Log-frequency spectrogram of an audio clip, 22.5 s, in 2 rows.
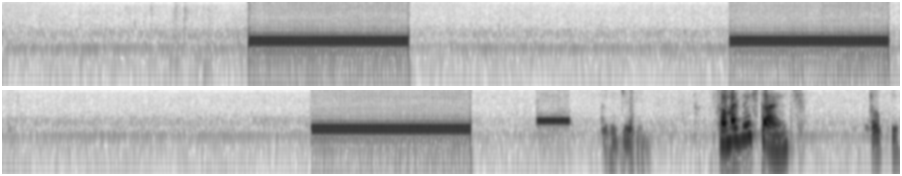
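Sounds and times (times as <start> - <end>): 
telephone line tone while a call is transferred: 3.1 - 5.1, 9.1 - 11.1, 15.1 - 17.1, 17.9 - 18.3
short telephone beeps: 17.9 - 18.4
speech: 20.2 - 21.3, 22.1 - 22.4.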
